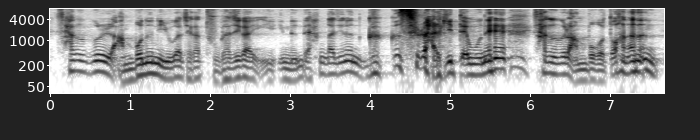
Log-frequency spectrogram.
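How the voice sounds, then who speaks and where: Animated male pastor with a lively, swinging voice. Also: moderate pace, few pauses. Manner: animated, acts out quoted speech with big swings in pitch and loudness; conversational, asks the congregation rhetorical questions. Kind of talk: dawn prayer sermon.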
